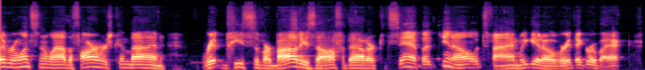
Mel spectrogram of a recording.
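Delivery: put-on old hillbilly voice. Retelling how a game master voiced talking corn stalks: old hillbilly voice. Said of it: "a nice old hillbilly kind of voice like this".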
